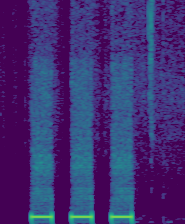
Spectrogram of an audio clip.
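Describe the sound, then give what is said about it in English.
Phone line busy tone after the caller hangs up, three short identical mid-pitched beeps evenly spaced with brief gaps, steady and clean, followed by silence. “The caller has hung up.”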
